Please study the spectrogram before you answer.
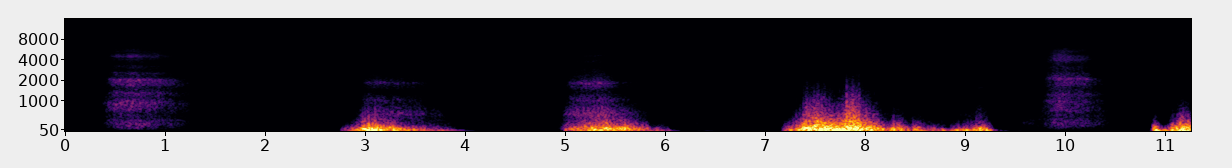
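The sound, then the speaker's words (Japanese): Soft puffs of breath blown into an ear to clear away small bits of earwax, several airy bursts with low, rushing gusts and quiet pauses between them, with no talk. “最後にふうふうして小さい耳垢を飛ばしちゃいますから。”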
